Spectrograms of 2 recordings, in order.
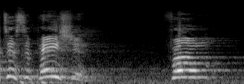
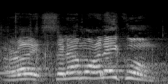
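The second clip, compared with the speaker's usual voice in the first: ordinary talk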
